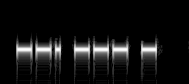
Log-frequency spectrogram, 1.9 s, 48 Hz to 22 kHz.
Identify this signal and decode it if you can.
Morse code, heard as a keyed tone, about 25 wpm, 600 Hz. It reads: GOT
